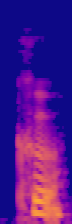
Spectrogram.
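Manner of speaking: "k" as an isolated hard consonant; hard k sound. Shown as a demonstration. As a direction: sound out "k" on its own. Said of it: "the sound is always".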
